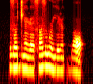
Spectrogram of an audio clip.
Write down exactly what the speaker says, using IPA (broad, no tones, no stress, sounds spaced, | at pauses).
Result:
z ə d͡ʒ ɛ̃ ɭ ɛ s ʌ z v ə˞ j i ɭ ə̃ k b ɔ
